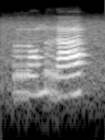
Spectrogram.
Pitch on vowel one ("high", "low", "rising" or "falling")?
rising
